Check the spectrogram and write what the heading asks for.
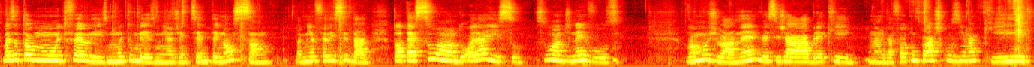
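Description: A woman's voice: fairly high pitch, moderate pace, roomy sound, a little hiss or hum. A woman from Ceará with a Northeastern Brazilian accent, chatting effusively and exclaiming often as she unboxes on her vlog. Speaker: vlogger.

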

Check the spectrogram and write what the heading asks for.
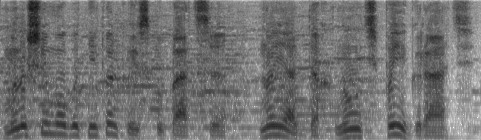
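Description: A man's voice: fairly high pitch, big pitch swings, a little fast. A man giving a formal, declamatory voice-over for an old newsreel. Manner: formal, declamatory announcer delivery. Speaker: newsreel narrator. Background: newsreel music under the voice.

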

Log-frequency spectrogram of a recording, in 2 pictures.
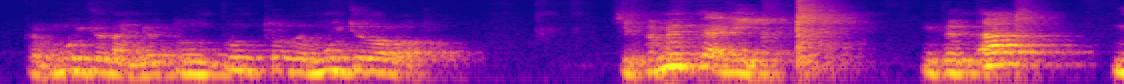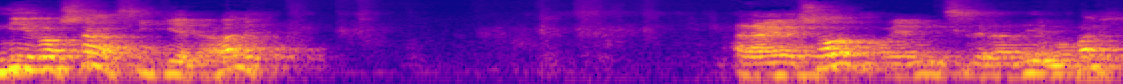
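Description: High-voiced man teaching self-defense. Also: darkish tone. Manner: explains step by step, checks in constantly with the learner. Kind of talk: hands-on technique demonstration. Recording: very echoey room.

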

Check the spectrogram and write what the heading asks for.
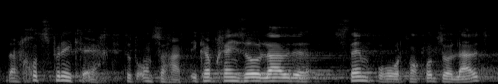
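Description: Man with a high voice. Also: unhurried, darkish tone. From Iraq. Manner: earnest storytelling in broken Dutch, acting out dialogue. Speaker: guest giving testimony. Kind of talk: personal testimony interview. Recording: long hall reverb.

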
